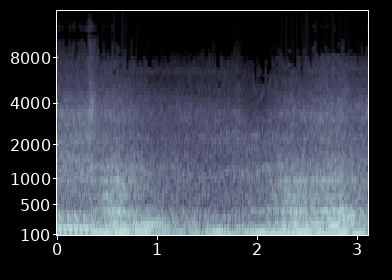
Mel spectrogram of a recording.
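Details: 2003-2007 5.9 Cummins diesel pickup after fuel injector replacement: revs up smoothly and settles, deep steady pull with no knock or miss, smoke from oil and brake cleaner clearing; running healthy.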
